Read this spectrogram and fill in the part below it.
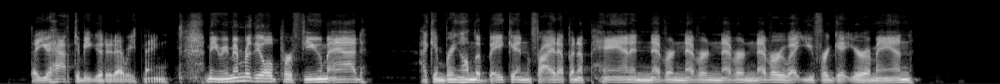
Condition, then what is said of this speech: None; typical speech.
